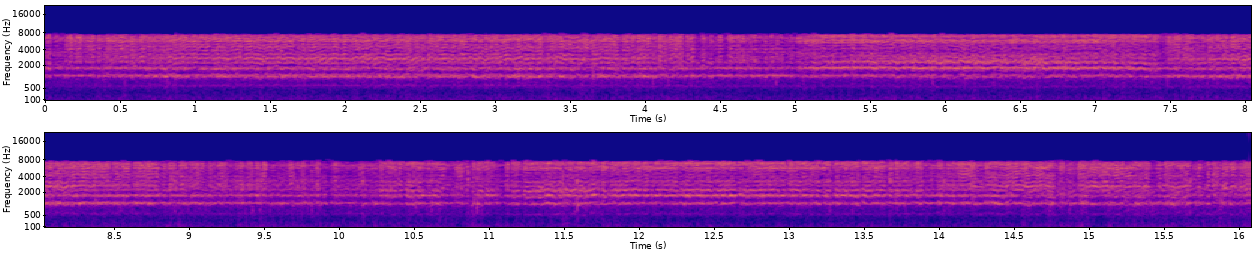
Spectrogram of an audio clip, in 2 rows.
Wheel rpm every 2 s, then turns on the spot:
160, 150, 160, 150, 150, 150, 150, 150.
none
